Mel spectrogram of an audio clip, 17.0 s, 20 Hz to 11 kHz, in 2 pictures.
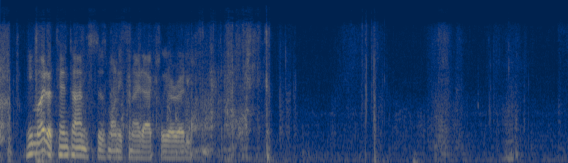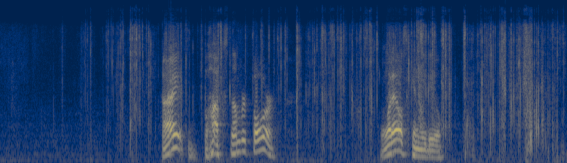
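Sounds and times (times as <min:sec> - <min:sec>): trading cards and packaging rustling: 0:05.1 - 0:05.8, 0:08.5 - 0:17.0.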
